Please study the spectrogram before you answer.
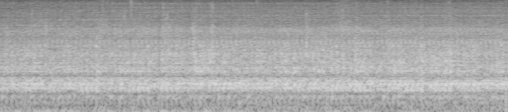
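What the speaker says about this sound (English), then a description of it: "Instead of using a pastry blender and doing it by hand, I'm being super efficient and using my KitchenAid" A KitchenAid stand mixer stirs scone dough for pear scones, its motor giving a steady, loud, unbroken whirring hum with no pauses or voices.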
